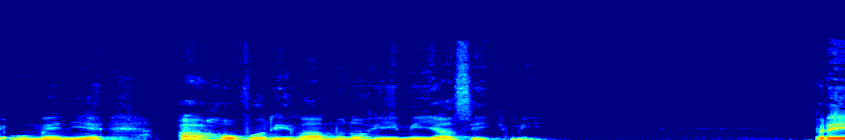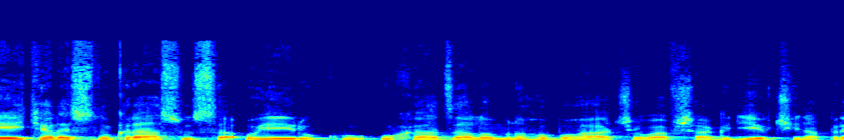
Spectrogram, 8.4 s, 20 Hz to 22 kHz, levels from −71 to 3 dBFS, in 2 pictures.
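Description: No technical faults can be heard anywhere in the recording.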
